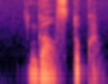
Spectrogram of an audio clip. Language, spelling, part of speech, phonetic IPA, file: Russian, галстук, noun, [ˈɡaɫstʊk], Ru-галстук.ogg
- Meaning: 1. necktie, tie 2. neckerchief 3. tow rope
